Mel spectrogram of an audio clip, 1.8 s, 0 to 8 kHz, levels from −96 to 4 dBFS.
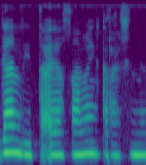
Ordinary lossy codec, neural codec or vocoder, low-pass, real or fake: none; none; 7.2 kHz; real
